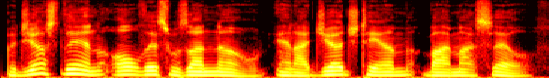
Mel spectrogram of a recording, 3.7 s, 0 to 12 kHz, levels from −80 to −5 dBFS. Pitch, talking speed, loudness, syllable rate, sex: 145 Hz, 215 wpm, -16 LUFS, 4.6 syllables/s, male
